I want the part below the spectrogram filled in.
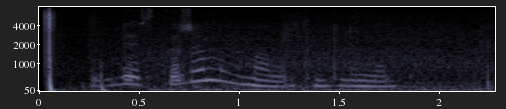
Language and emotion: Russian, neutral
